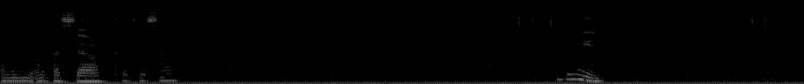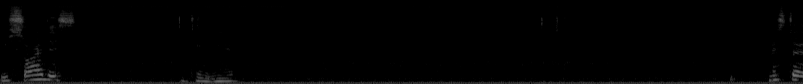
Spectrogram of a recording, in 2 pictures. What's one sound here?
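A young person speaks quietly and casually into a nearby microphone, in short bursts with pauses.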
